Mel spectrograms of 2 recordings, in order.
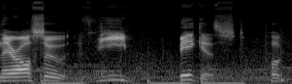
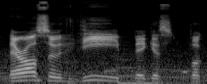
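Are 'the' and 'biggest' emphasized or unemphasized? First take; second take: emphasized; unemphasized. First: Strong emphasis falls on 'the' and 'biggest'. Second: No special emphasis on 'the' and 'biggest'. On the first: The speaker calls it wrong. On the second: The speaker calls it right.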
